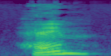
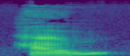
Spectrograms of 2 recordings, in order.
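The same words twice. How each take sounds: First: "hem" as Scots "hame", long pure E; Scottish pronunciation. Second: "home" with a gliding O vowel; English pronunciation. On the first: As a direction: say "hem" for home, Scottish-style. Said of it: "Many Scots say things differently". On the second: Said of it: "instead of". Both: Shown as a demonstration.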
